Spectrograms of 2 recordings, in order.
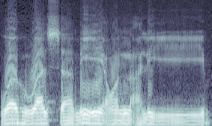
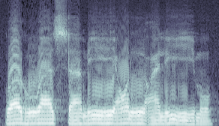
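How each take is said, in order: First: The last word ends without its final vowel. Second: The last word ends with a short final vowel. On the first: This reading shows the pause rule for recitation. "Yang kedua dengan waqaf adalah tajwidnya" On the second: This reading shows the grammatical case ending. "pertama tanpa wakof"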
